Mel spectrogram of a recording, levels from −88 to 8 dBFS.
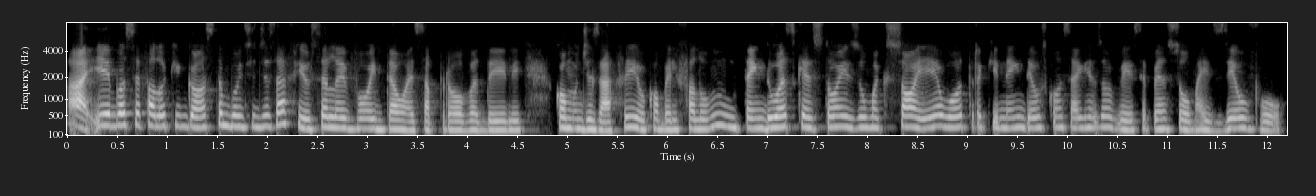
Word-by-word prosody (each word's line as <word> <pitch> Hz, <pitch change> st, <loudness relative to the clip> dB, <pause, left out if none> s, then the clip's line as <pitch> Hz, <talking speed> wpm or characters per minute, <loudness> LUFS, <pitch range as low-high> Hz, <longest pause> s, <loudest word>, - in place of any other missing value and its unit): Ah, -, -, +7 dB
e 275 Hz, +1 st, +3 dB
você 275 Hz, +1 st, +2 dB
falou 260 Hz, -2 st, +3 dB
que 260 Hz, +1 st, -10 dB
gosta 240 Hz, +2 st, +1 dB
muito 250 Hz, -3 st, 0 dB
de 250 Hz, -, -5 dB
desafio. 250 Hz, -1 st, 0 dB
Você 205 Hz, +5 st, 0 dB
levou 215 Hz, -3 st, +1 dB
então 195 Hz, -1 st, +2 dB
essa 180 Hz, +1 st, -2 dB
prova 180 Hz, 0 st, -1 dB
dele 185 Hz, +1 st, -1 dB, 0.3 s
como 225 Hz, -2 st, +3 dB
um 210 Hz, -, 0 dB
desafio? 195 Hz, +3 st, +2 dB
Como 195 Hz, -1 st, -2 dB
ele 190 Hz, 0 st, +1 dB
falou: 200 Hz, 0 st, -1 dB
"Hum, 255 Hz, -4 st, -1 dB
tem 220 Hz, 0 st, -1 dB
2 235 Hz, +2 st, +4 dB
questões, 240 Hz, 0 st, -1 dB
1 230 Hz, 0 st, 0 dB
que 225 Hz, -, -20 dB
só 245 Hz, -1 st, +3 dB
eu, 235 Hz, +4 st, 0 dB
outra 245 Hz, +2 st, -1 dB
que 230 Hz, -, -5 dB
nem 225 Hz, +1 st, -3 dB
Deus 225 Hz, 0 st, -3 dB
consegue 225 Hz, -1 st, -4 dB
resolver". 225 Hz, -5 st, -2 dB
Você 190 Hz, -, -9 dB
pensou: 200 Hz, -1 st, -1 dB
"Mas 180 Hz, -4 st, -4 dB
eu 215 Hz, +1 st, 0 dB
vou"? 180 Hz, -3 st, -5 dB
220 Hz, 195 wpm, -20 LUFS, 195-240 Hz, 0.3 s, Ah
